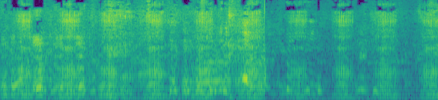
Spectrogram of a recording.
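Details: Pig at the petting zoo in Disney World's Animal Kingdom, roused from sleep and grunting in a 'laughing' way while its belly is rubbed. Rhythmic, rapid grunts come in bursts, pause briefly, then resume softer, with human voices nearby.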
